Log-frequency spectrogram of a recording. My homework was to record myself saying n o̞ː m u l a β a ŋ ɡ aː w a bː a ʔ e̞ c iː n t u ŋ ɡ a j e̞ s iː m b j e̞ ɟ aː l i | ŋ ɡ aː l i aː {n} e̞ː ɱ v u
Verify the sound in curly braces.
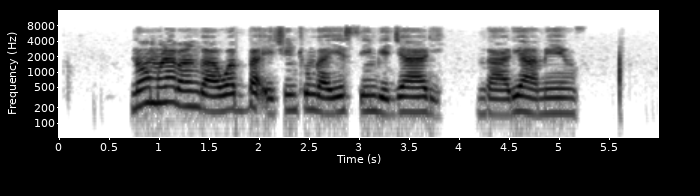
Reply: incorrect: m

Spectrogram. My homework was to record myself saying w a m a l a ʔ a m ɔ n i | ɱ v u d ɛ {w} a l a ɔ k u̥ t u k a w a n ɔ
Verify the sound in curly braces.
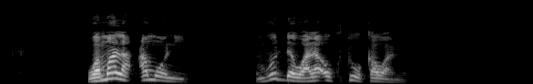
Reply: correct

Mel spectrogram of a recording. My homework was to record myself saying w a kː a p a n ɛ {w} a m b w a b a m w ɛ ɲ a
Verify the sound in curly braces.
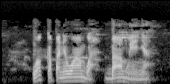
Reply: correct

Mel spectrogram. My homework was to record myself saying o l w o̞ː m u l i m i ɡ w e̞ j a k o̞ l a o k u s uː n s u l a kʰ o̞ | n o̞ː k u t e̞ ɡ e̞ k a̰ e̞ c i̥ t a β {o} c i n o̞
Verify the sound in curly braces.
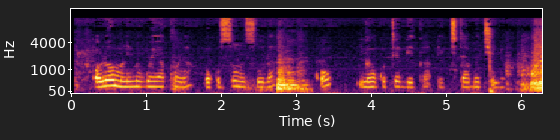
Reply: correct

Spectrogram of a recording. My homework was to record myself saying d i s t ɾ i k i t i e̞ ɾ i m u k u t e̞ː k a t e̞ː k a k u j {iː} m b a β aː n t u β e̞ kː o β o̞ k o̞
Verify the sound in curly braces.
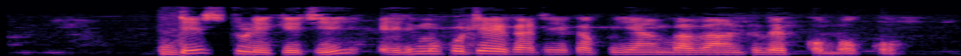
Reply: incorrect: aː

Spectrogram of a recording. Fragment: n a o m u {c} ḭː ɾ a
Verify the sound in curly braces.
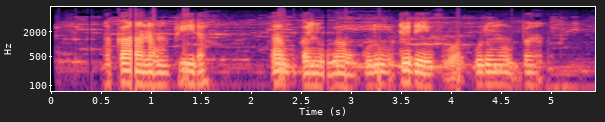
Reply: incorrect: p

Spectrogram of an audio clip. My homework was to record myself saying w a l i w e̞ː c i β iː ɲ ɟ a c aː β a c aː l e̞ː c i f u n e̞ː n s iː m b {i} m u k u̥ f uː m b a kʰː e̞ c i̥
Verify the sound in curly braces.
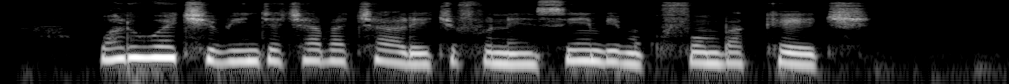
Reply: correct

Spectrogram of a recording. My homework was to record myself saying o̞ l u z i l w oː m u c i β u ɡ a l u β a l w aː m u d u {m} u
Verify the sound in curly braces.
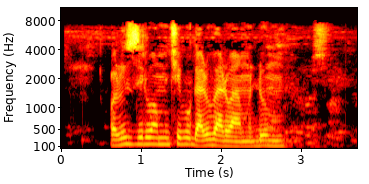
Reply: correct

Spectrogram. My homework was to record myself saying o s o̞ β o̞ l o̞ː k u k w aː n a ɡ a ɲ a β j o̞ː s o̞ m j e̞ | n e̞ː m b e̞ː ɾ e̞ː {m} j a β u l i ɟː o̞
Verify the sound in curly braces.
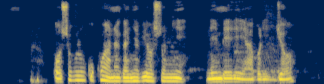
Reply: incorrect: none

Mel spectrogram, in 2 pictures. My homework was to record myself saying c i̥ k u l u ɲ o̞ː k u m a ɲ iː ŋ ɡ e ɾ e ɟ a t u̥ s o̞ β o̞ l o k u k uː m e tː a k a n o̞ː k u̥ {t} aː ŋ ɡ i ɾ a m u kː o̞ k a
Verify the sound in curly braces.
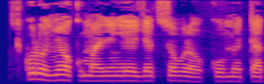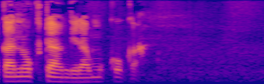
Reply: correct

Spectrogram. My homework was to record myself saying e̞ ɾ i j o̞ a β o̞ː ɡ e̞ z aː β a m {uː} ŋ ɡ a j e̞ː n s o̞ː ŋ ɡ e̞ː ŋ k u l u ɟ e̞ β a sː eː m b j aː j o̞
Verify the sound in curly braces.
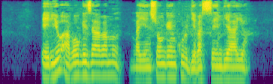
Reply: incorrect: u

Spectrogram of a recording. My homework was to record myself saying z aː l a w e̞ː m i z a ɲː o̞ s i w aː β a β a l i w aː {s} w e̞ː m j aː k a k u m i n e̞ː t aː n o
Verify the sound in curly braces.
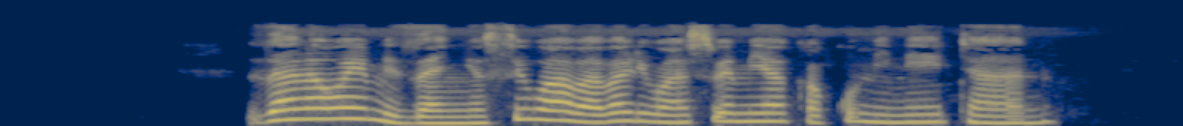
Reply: correct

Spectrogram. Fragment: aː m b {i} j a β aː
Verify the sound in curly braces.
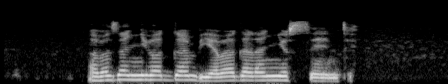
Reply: correct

